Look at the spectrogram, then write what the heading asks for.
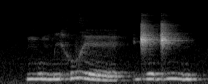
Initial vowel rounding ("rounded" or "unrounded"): rounded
